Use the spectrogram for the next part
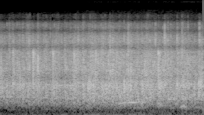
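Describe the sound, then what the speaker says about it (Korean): A church congregation claps together in a steady, dense wash of applause, even and fairly loud throughout, with no voices standing out. "회복되시라고 큰 박수 한번 칩시다 우리"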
